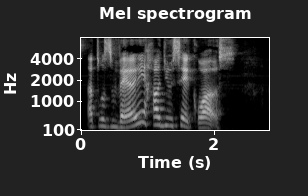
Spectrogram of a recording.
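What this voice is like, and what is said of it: Put-on German accent. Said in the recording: “I'm sorry, Germans, for the accent I've just done for you”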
